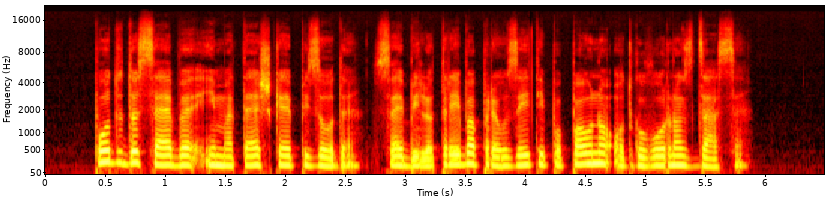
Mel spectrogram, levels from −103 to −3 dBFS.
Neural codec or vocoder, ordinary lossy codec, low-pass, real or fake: vocoder, 44.1 kHz, 128 mel bands, Pupu-Vocoder; none; 19.8 kHz; fake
